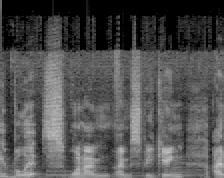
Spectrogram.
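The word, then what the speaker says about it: Blitzø: okay um someone uh the O is silent yes we know um I usually say Blitz when I'm I'm speaking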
